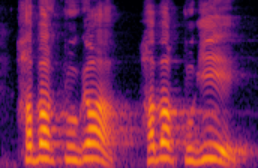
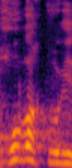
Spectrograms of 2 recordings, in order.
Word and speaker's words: 하박국: 그가 내게 무엇이라 말씀하실는지 기다리고 바라보며 나의 질문에 대하여 어떻게 대답하실는지 보리라 하였더니 하박국이 이 잘못하면 호박국이 되니까 이 발음을 잘해야 돼요.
